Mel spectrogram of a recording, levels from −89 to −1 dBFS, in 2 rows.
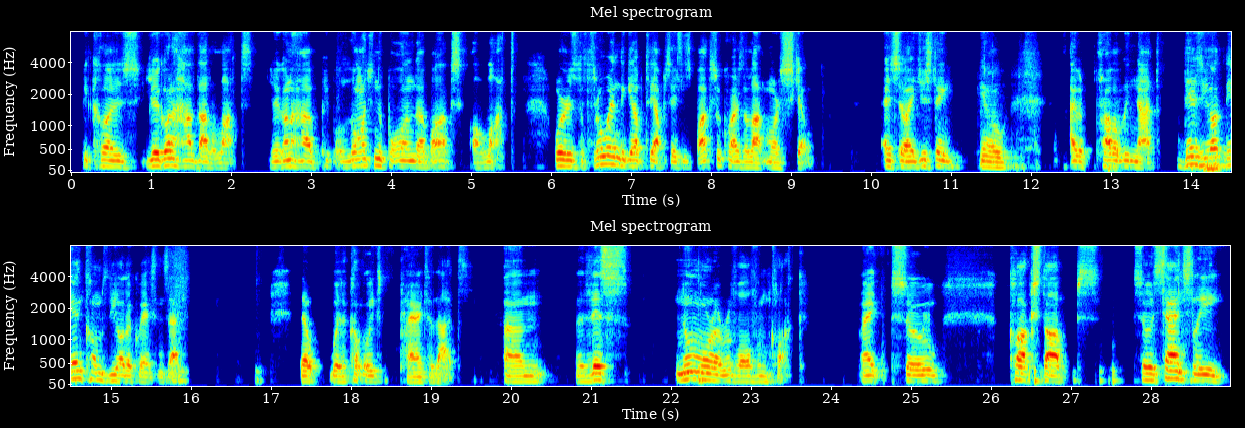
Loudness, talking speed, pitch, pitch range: -24 LUFS, 155 wpm, 120 Hz, 115-140 Hz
